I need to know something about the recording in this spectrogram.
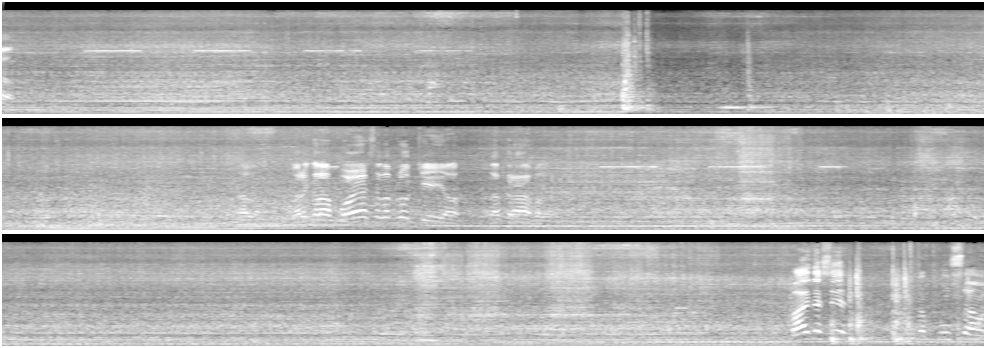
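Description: A diesel engine idles and rumbles close by.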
